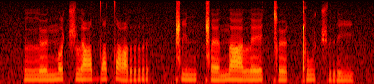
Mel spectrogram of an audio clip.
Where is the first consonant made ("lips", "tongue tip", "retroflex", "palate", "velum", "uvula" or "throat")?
tongue tip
